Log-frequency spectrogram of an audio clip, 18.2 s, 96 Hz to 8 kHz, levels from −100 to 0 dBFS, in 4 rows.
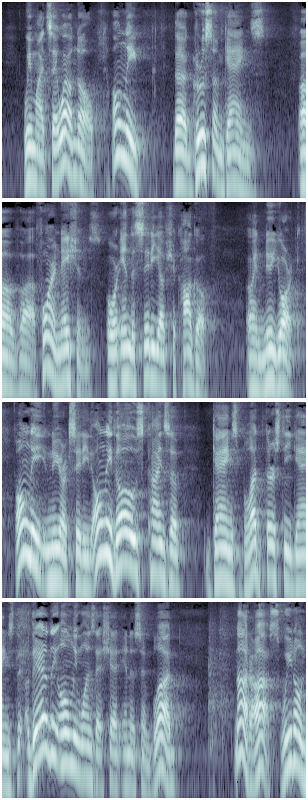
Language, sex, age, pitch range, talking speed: English, male, 40-59, 135-190 Hz, 150 wpm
